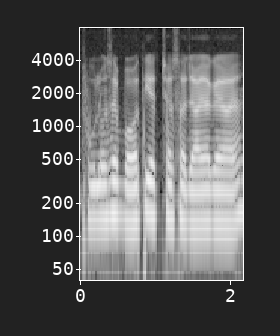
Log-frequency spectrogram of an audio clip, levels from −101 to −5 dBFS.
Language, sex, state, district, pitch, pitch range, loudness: Hindi, male, Chhattisgarh, Balrampur, 140 Hz, 130-155 Hz, -16 LUFS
